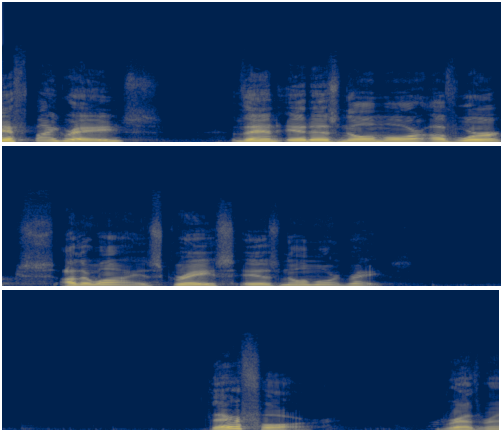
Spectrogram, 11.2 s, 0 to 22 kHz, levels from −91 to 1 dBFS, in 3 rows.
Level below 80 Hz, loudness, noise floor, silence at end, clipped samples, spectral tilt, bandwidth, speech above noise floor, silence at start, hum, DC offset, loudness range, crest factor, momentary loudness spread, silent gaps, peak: -70 dBFS; -28 LUFS; -86 dBFS; 0 s; under 0.1%; -8 dB/octave; 11 kHz; 58 dB; 0 s; none; under 0.1%; 11 LU; 20 dB; 15 LU; none; -10 dBFS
